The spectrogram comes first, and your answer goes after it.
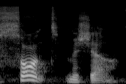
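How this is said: The name is said with a French accent. "the French way to say it"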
